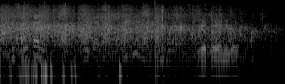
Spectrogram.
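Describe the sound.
A church crowd claps steadily for several seconds, welcoming the night's first preacher, a nine-year-old boy: a dense, even wash of applause, while voices call out and speak over it at moments.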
